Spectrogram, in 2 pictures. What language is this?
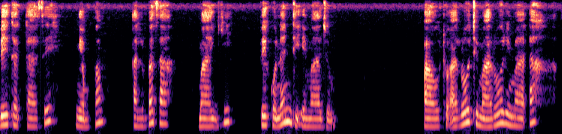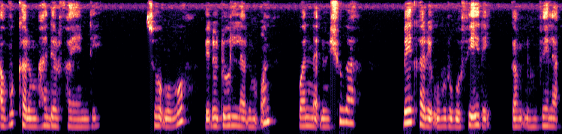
Fula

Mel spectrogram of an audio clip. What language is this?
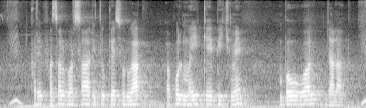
Bhojpuri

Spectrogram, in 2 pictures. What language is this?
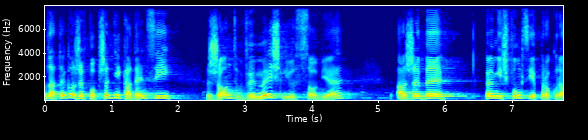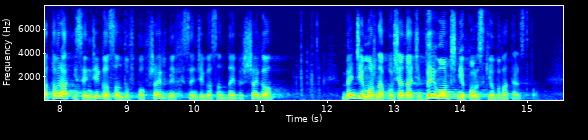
Polish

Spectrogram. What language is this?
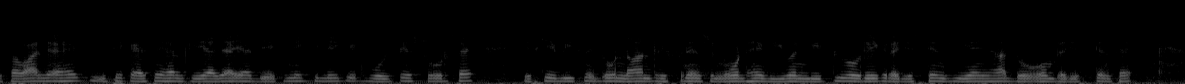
Hindi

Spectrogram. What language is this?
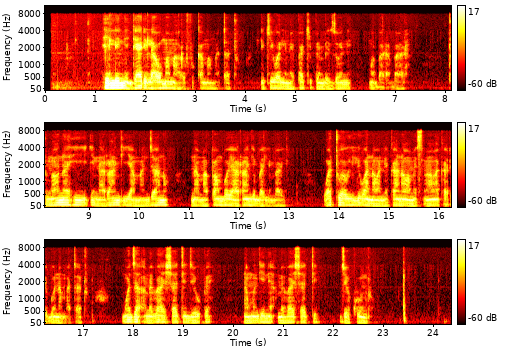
Swahili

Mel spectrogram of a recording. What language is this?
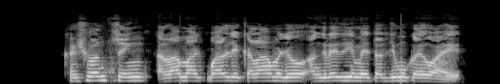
Sindhi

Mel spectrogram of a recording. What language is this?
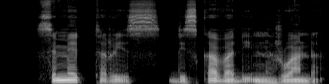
Kalenjin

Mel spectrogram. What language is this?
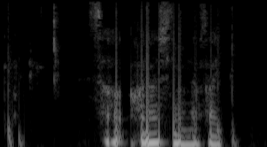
Japanese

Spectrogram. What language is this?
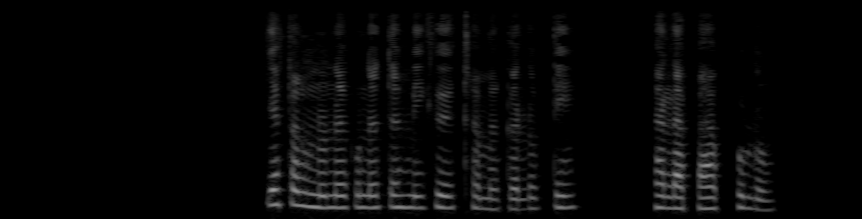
Jauja Wanca Quechua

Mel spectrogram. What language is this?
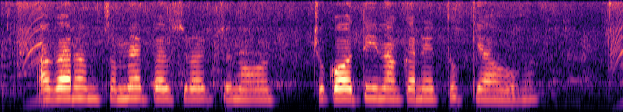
Hindi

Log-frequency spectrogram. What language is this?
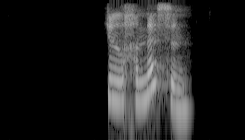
Kabyle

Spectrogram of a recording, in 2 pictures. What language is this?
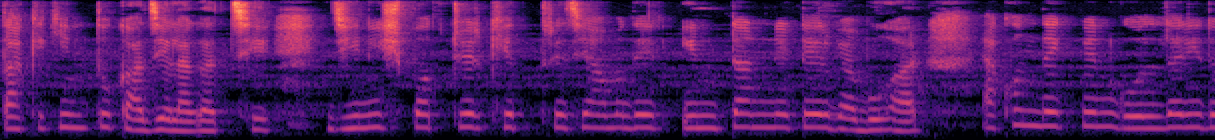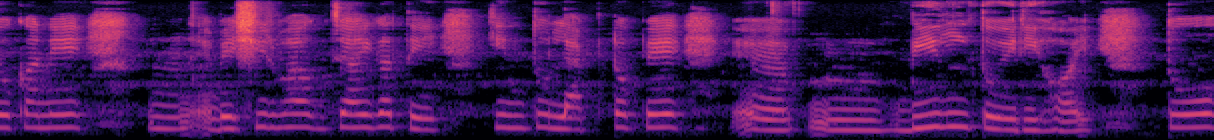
Bangla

